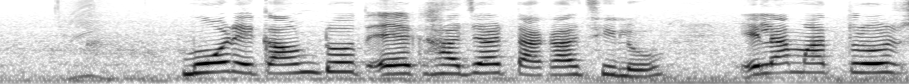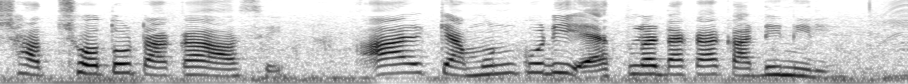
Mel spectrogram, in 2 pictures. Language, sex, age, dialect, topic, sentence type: Bengali, female, 18-24, Rajbangshi, banking, question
